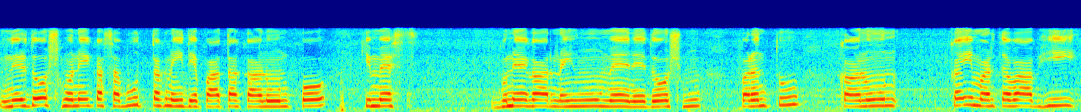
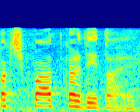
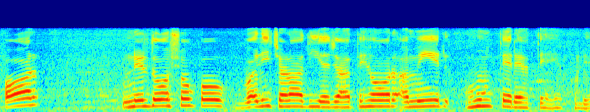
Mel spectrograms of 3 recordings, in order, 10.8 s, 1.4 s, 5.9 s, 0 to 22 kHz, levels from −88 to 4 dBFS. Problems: constant background noise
